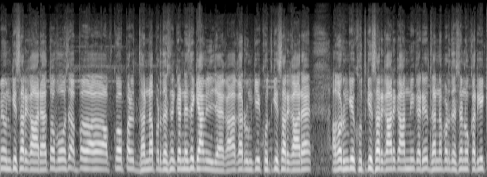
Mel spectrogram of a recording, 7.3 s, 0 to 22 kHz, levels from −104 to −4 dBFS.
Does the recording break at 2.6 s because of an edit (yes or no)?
no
